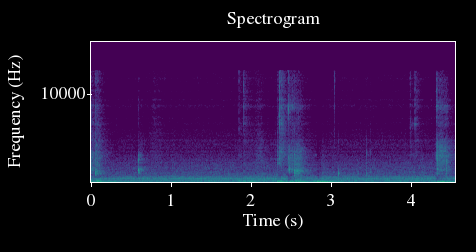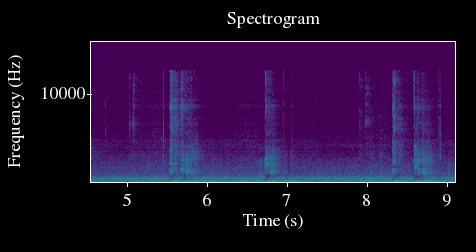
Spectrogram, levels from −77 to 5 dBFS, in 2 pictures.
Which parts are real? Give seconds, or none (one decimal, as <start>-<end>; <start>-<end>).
7.4-8.4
